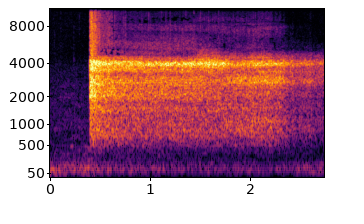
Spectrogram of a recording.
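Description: Radio transmission noise on a radio frequency used to communicate with aircraft: a steady, bright static hiss cuts in abruptly and holds for a couple of seconds over a low rumbling background, with no voices.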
